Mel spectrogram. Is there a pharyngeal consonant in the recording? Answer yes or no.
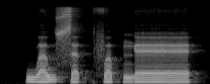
no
